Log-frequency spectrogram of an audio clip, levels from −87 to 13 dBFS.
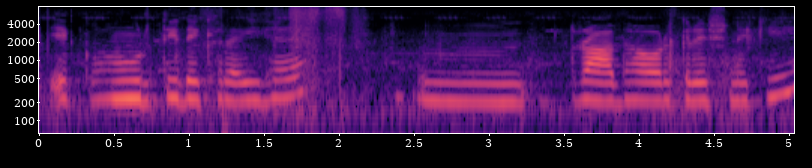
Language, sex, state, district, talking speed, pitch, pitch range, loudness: Hindi, female, Uttar Pradesh, Jalaun, 130 wpm, 215 Hz, 210-230 Hz, -31 LUFS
